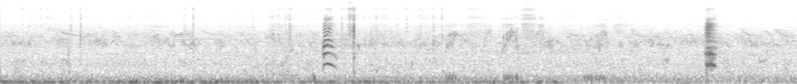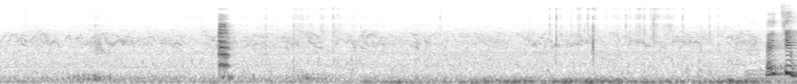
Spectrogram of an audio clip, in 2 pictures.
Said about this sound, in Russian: они общаются необычными свистками, не прибегая к привычному кряканью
